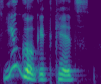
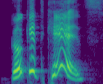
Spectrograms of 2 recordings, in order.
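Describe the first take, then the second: First: Lower, softer counter-order; firm retort. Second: Higher, indignant repeat; incredulous echo. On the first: Medea tells Jason to do it himself, low retort. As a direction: turn it back on him, dropping the voice. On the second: Medea echoes Jason's order to get the kids, incredulous. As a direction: throw the order back in disbelief. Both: Acted.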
